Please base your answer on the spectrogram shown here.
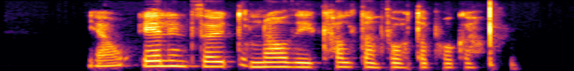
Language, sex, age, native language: Icelandic, female, 30-39, Icelandic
